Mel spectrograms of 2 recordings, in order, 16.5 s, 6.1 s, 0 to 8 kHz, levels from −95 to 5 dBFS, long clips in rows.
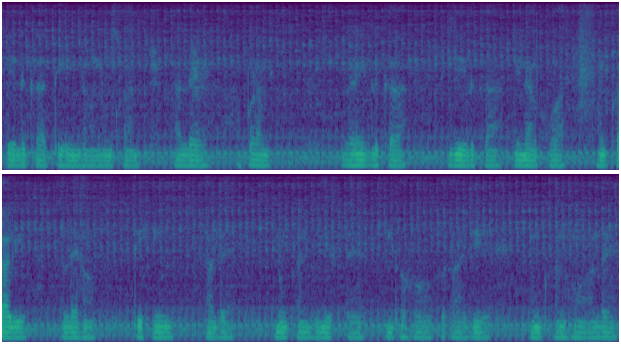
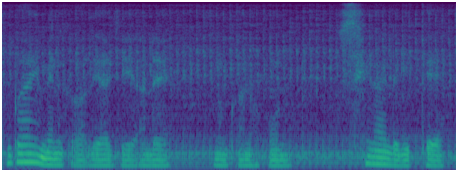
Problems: constant background noise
